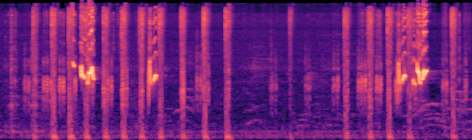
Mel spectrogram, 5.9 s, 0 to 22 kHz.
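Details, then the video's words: Lesser green leafbird, January 2023, giving quick twisting high chirps in small clusters near the start and end, while loud dry clicks tick along at an irregular fast pace underneath. "เสียงนกเขียวกลาง ปีกสีฟ้า suara cucak ranting"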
